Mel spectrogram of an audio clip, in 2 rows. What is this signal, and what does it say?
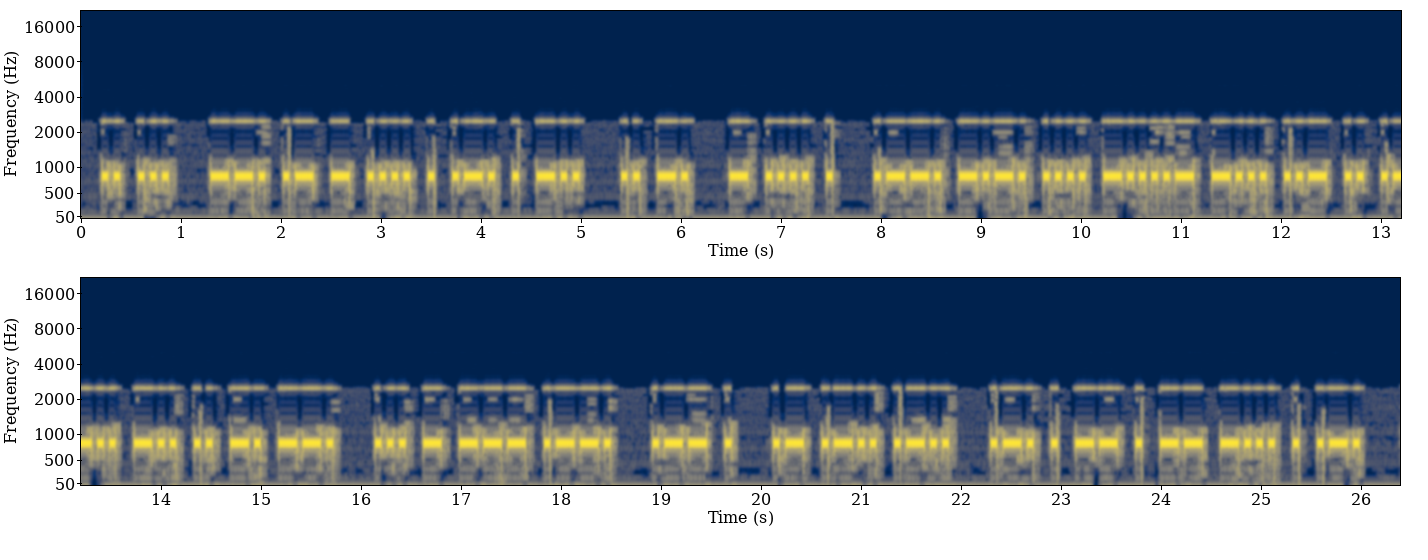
Morse code, heard as a keyed tone, about 20 wpm, 830 Hz. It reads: IS GATHERED IN THE PCH-BUILDING STOP WE ALL REMEMBER
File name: worldcoastal / scheveningenradio / morsepch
